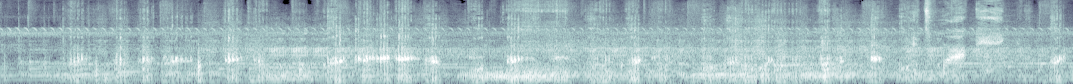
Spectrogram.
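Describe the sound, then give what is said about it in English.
Several people on all fours make loud, wet snorting and grunting noises in imitation of pigs to blend in with a drove of pigs, mixed with real animal grunts and squeals, a busy, continuous barnyard jumble. “why can't we just get down on all fours, start snorting, and blend in? The drove of ghost pigs won't even notice that we're living humans.”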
